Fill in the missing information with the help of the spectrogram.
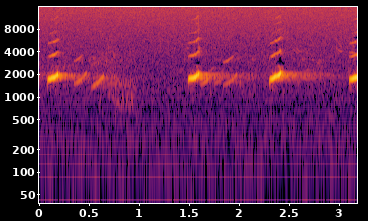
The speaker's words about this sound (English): One of the sweetest sounds of the desert is the lovely whistle of the Phainopepla, a member of the silky flycatcher family.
